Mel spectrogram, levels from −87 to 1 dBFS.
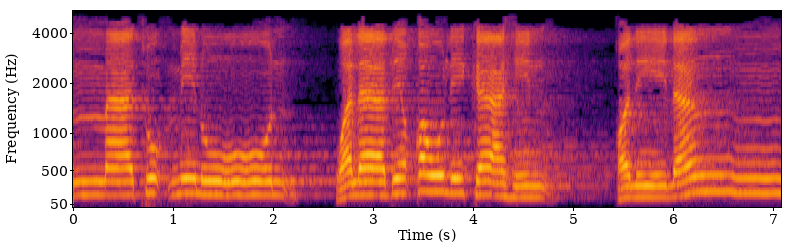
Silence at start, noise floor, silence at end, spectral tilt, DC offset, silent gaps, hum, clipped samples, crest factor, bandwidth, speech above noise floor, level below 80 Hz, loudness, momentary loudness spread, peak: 0 s; -40 dBFS; 0 s; -8 dB/octave; under 0.1%; none; none; under 0.1%; 16 dB; 5.2 kHz; 24 dB; -62 dBFS; -16 LUFS; 11 LU; -2 dBFS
